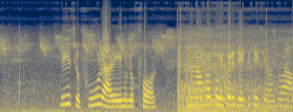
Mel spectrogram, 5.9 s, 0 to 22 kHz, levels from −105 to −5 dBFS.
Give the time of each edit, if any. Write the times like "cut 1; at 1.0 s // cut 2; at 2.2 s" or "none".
cut 1; at 3.5 s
